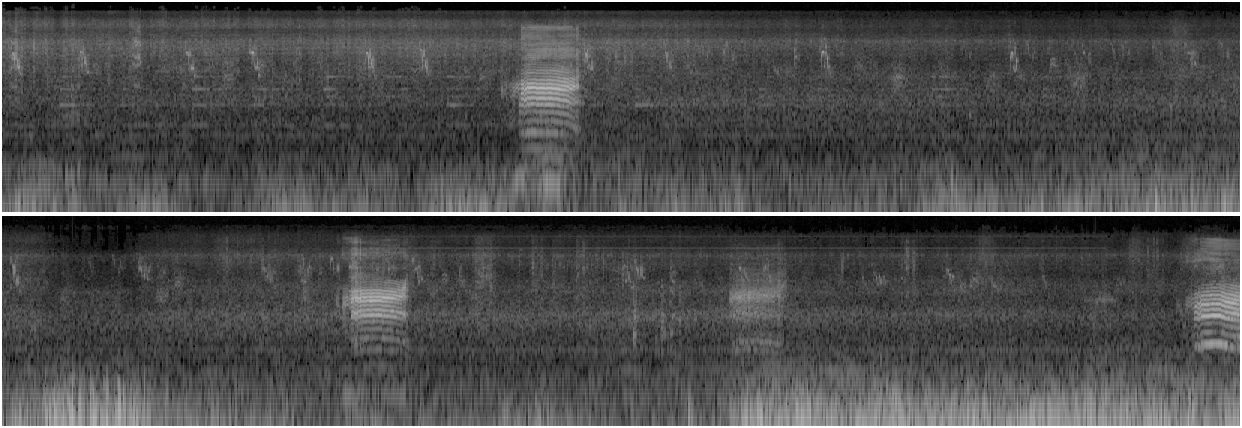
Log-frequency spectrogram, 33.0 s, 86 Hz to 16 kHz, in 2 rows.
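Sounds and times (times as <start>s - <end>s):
sheep bleating: 6.7s - 7.8s, 21.0s - 22.0s, 26.2s - 27.0s, 32.3s - 33.0s.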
